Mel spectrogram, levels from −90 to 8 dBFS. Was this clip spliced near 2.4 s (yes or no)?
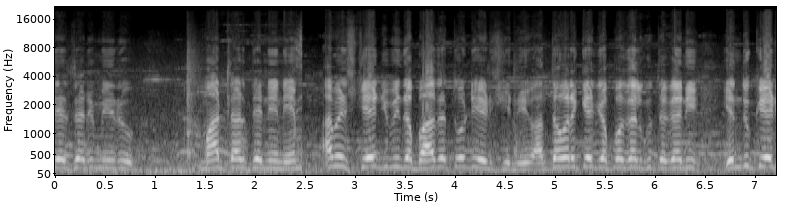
yes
